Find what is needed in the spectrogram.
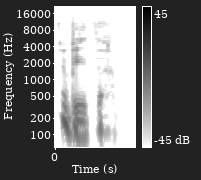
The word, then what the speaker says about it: Ibiza: Ibiza.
